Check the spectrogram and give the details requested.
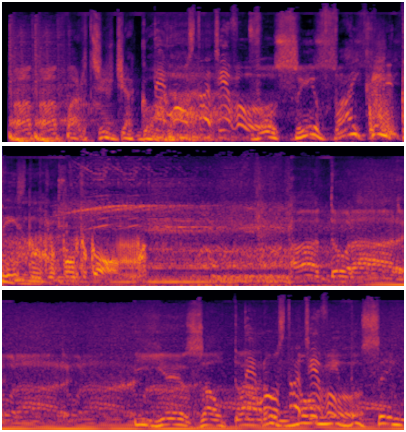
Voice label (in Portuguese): Vinheta de Abertura Gospel para Cantor e Radio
